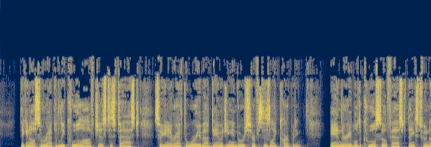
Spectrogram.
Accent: Midwest, United States; now in Phoenix, United States; When I moved to Phoenix from the Midwest, one of the things I was happy never having to worry about again was falling on the ice.

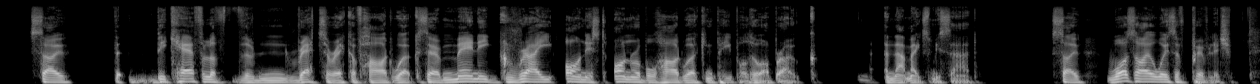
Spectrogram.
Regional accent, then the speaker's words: England, United Kingdom; I'm English and I don't really like blow my own trumpet.

